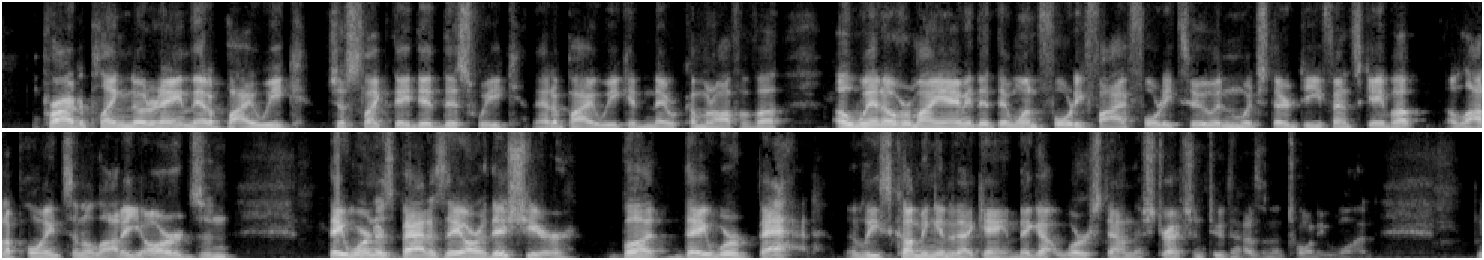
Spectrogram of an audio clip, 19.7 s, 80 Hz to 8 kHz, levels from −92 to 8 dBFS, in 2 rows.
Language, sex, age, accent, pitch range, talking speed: English, male, 30-49, American, 115-130 Hz, 240 wpm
